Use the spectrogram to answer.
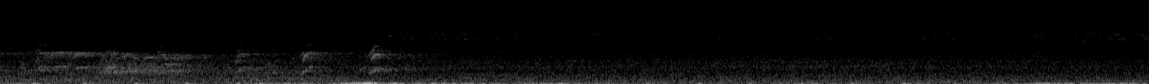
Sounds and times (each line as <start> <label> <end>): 0.0 birdsong 11.4
0.4 dogs barking 4.0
